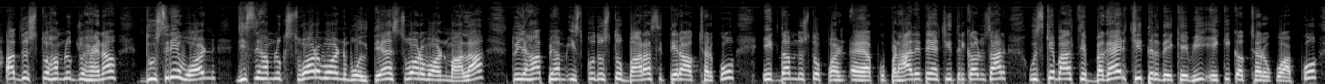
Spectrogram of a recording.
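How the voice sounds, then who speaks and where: A very high-voiced man teaching slowly. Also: a little mellow, no echo, studio quality. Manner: slow and repetitive, asking questions and answering them himself; fills in nearly every sentence with a friendly word for the audience. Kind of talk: teaching the alphabet to beginners.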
